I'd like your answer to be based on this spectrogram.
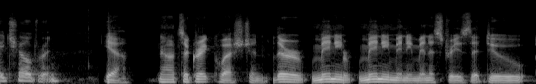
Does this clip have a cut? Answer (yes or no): yes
